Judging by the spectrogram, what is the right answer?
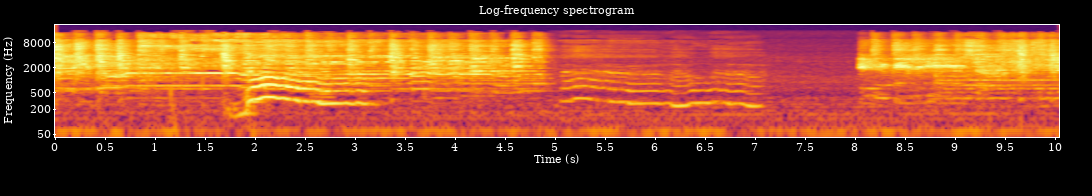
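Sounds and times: person humming: 0:01.7 - 0:03.4, 0:05.0 - 0:07.2.

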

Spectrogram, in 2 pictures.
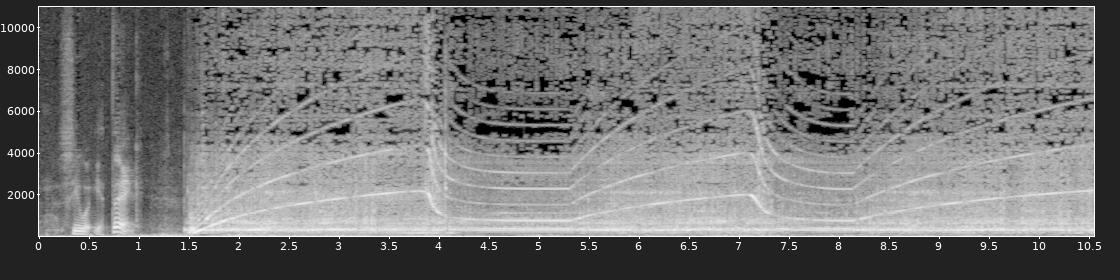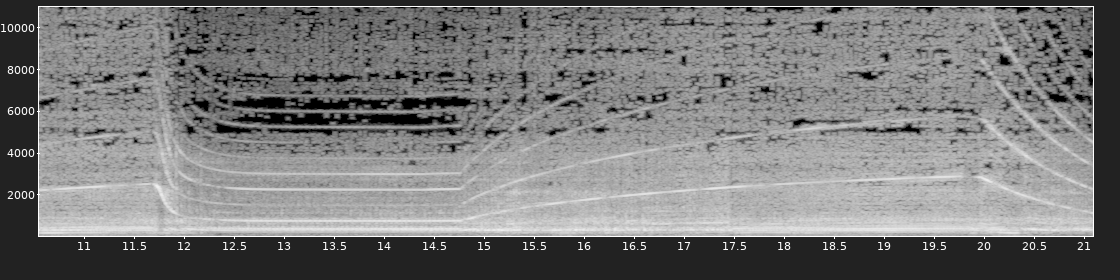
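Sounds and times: electric motor whine: 0:01.4 - 0:21.0.

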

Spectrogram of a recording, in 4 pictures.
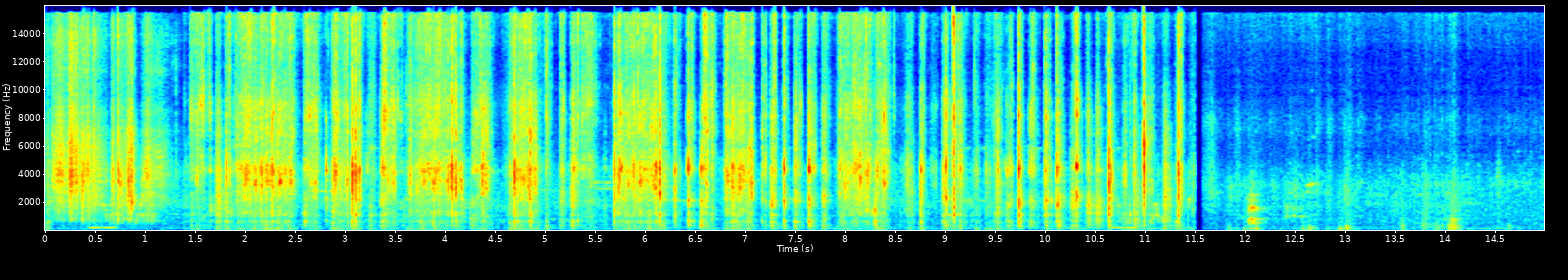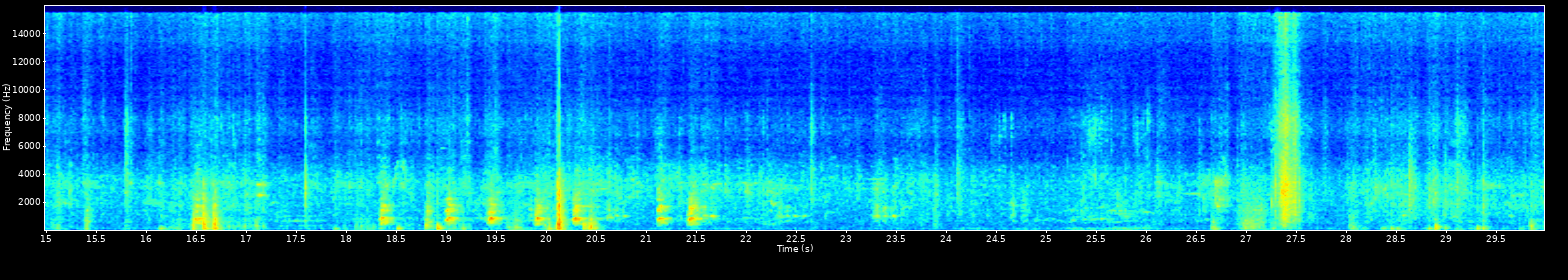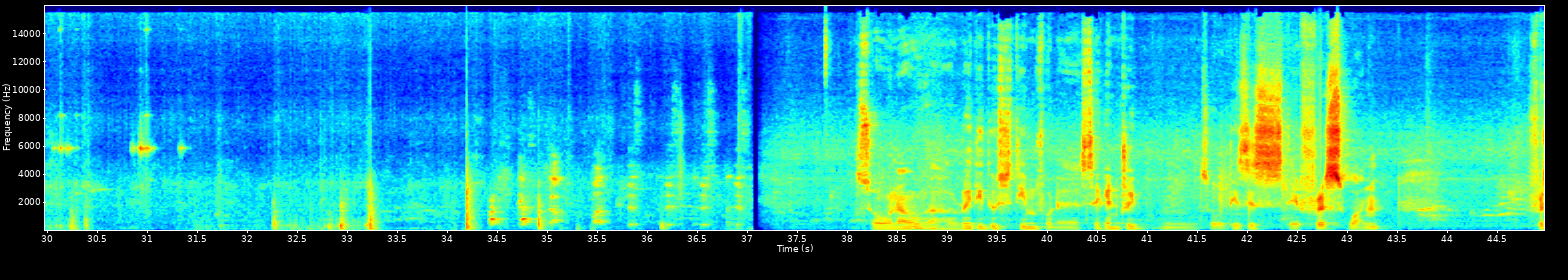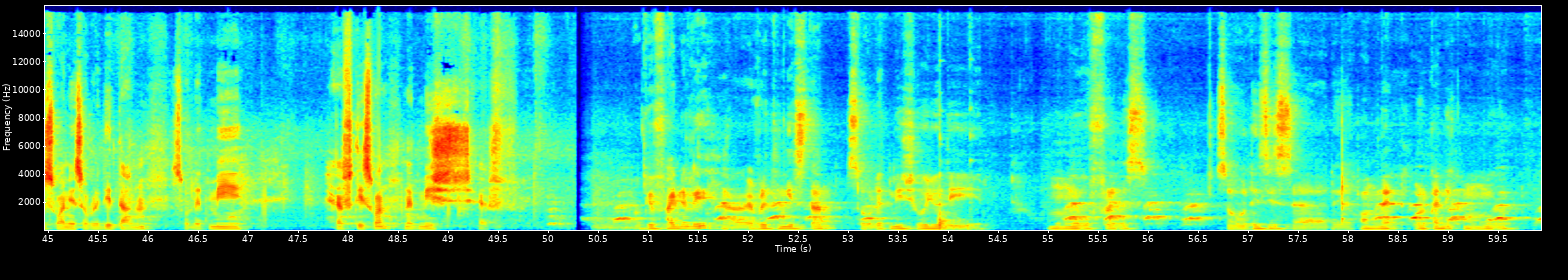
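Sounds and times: meat filling mixed in steel pot: 0:00.0 - 0:19.7, 0:28.0 - 0:54.4
rolling pin on wooden board: 0:01.4 - 0:11.9, 0:12.6 - 0:17.2.

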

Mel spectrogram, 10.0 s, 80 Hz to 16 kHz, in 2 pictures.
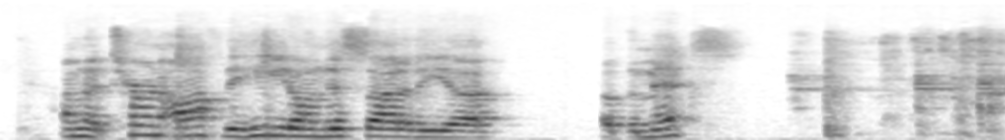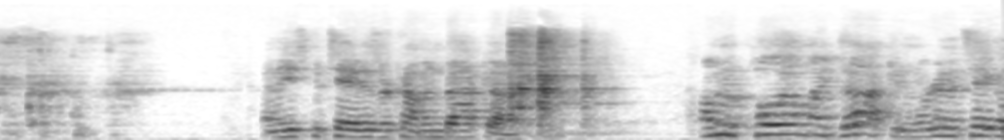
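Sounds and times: saucepan clinking on metal grate: 0:07.6 - 0:08.2.

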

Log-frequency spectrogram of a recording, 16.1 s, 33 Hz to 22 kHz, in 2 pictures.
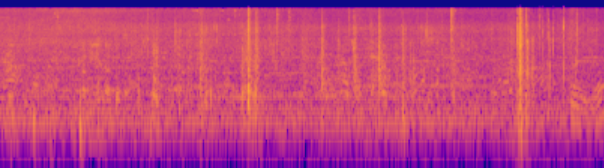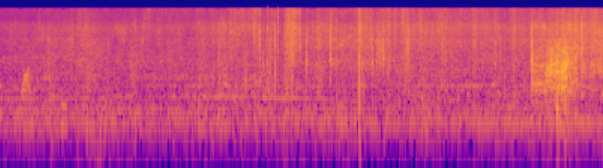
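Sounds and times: murmur of passengers talking: 0:00.0 - 0:16.0.

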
